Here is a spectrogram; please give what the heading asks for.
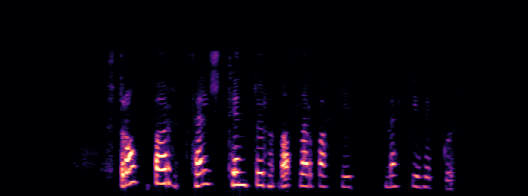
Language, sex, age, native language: Icelandic, female, 50-59, Icelandic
